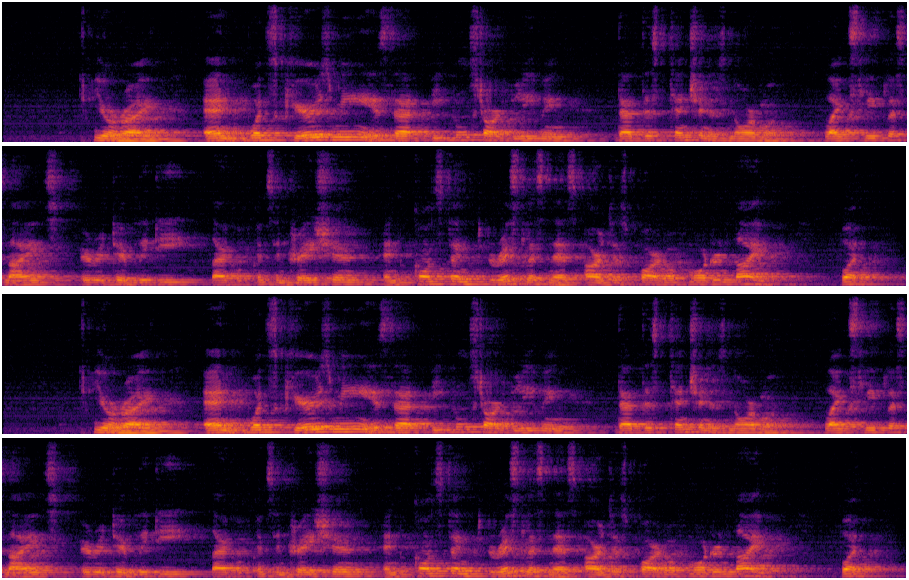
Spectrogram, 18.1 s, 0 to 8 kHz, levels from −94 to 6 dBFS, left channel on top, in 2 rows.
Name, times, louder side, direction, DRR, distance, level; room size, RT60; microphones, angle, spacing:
voice 1, 0.9-1.6 2.0-5.7 6.1-7.8 8.2-9.6 9.8-16.7 17.4-17.7, equal, ahead, 3 dB, 2.7 m, -27 dB
26.5 x 25.0 x 6.8 m, 1.1 s
head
